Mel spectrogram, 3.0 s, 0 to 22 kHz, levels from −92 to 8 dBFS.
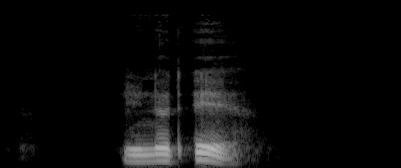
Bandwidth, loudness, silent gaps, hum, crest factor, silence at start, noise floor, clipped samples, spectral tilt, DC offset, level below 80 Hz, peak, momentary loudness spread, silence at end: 14 kHz; -31 LUFS; none; none; 18 dB; 0.95 s; under -90 dBFS; under 0.1%; -8.5 dB/octave; under 0.1%; -78 dBFS; -16 dBFS; 7 LU; 1.25 s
